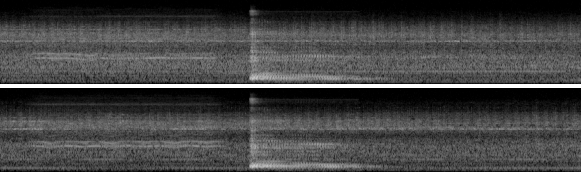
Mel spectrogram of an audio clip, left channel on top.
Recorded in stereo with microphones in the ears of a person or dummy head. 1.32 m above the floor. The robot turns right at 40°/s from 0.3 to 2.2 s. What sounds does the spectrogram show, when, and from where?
2.5 s cutlery clinking: 10° right (ahead or behind), 2 m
